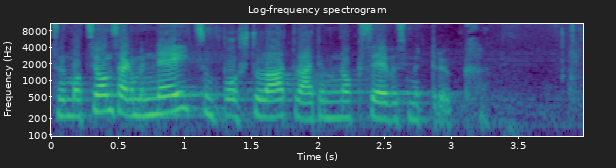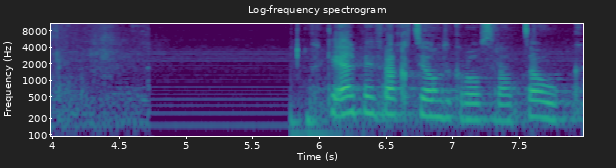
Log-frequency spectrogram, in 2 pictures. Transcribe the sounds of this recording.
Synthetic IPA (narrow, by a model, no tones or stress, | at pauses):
t͡sʊɾmɔt͡sjoːnsæɡəməneɪt͡sʊmpɔʃtulɑːtʋæːɾdəmənɔkseːʋəsməd̥̪rʏ̰kχə | ɡ̥eːɛlpeːfɾɑkt͡sjoːnd̪əɡɾoːsrɑːtt͡souk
